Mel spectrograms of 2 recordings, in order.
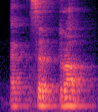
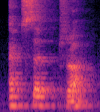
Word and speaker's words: etc: ಹಾಗೆ ಮುಂದಿನದು ಎಟ್ಸೆಟ್ರಾ ಅಂತ ಹೇಳ್ತಾರೆ, ಅದು ಸರಿಯಾದ ಉಚ್ಚಾರಣೆ ಅಲ್ಲ. ಎಟ್ಸೆಟ್ರಾ ಅಥವಾ ಎಟ್ಸೆಟರಾ ಅಂತ ಹೇಳ್ಬೋದು. ಎಕ್ ಅಂತ ಹೇಳೋಗಿಲ್ಲ, EK ಅಥವಾ EC ಅಂತ ಹೇಳೋಗಿಲ್ಲ. ETC ಎಟ್ಸೆಟ್ರಾ easy.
